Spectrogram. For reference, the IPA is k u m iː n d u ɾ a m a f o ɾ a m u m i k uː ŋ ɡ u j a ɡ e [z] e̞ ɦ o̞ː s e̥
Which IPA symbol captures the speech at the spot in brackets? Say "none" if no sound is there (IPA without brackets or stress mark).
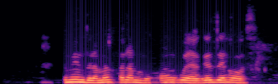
z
